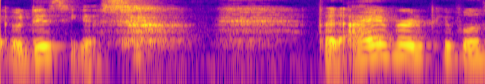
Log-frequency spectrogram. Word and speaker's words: Odysseus: Then we have Odysseus. The amount of times I've heard engines on YouTube mispronounce Odysseus, I'm like, clearly you all were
